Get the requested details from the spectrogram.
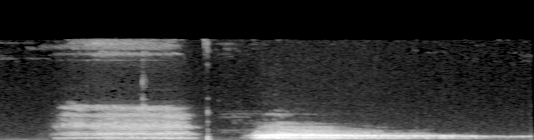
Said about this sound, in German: Atmet tief ein und aus.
